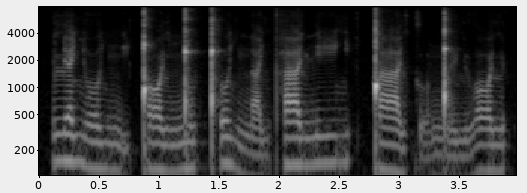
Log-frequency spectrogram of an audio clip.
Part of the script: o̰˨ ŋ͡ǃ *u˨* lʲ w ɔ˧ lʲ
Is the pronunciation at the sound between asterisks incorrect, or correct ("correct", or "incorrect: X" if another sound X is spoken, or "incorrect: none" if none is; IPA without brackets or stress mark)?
incorrect: ø˨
